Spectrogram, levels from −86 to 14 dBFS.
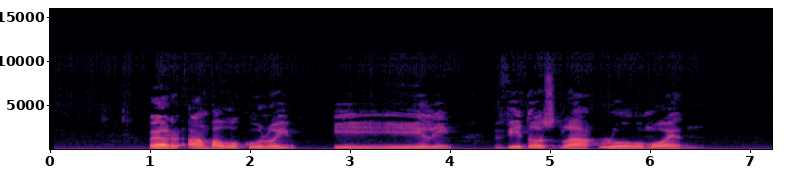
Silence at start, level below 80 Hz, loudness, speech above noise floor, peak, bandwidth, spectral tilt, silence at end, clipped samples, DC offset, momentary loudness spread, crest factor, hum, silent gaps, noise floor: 1 s; -50 dBFS; -23 LUFS; 31 dB; -4 dBFS; 9.2 kHz; -8 dB/octave; 0.75 s; under 0.1%; under 0.1%; 13 LU; 20 dB; 60 Hz at -50 dBFS; none; -53 dBFS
